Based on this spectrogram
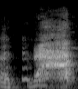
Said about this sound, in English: I'm sorry. There's those burps.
